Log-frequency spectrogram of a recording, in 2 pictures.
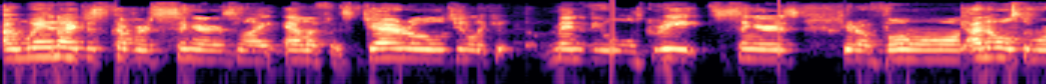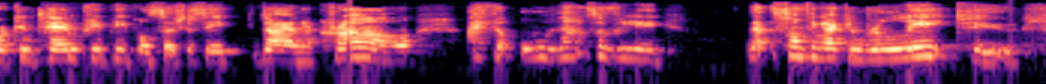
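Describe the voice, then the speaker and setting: Speaking at a moderate pace, a woman with a Scottish accent keeps her intonation fairly even. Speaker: jazz singer-songwriter. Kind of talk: casual chat. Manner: hesitant, many fillers.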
